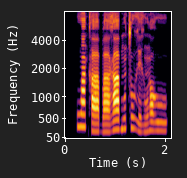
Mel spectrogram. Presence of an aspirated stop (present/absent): present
